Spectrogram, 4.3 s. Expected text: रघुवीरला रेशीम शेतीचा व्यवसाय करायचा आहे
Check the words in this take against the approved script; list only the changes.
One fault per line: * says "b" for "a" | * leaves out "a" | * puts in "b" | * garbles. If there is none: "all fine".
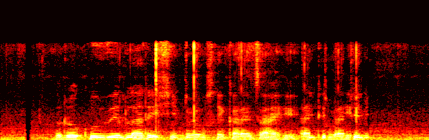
* leaves out "शेतीचा"
* garbles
